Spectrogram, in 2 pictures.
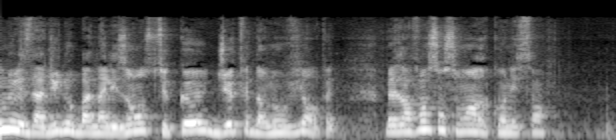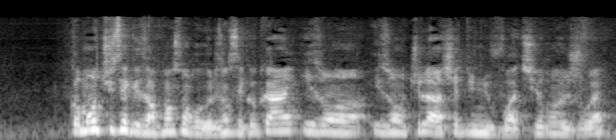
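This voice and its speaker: A man preaching a conversational sermon at home, emphatic and repetitive, often acting out prayers and little dialogues. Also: on the high side. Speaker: pastor. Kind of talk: conversational live-streamed sermon.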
